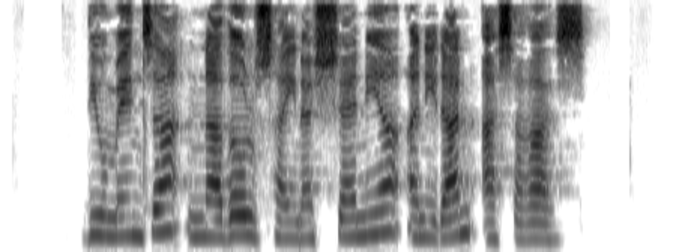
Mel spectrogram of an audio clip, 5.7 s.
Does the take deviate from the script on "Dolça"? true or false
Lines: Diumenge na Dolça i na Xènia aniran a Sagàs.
false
